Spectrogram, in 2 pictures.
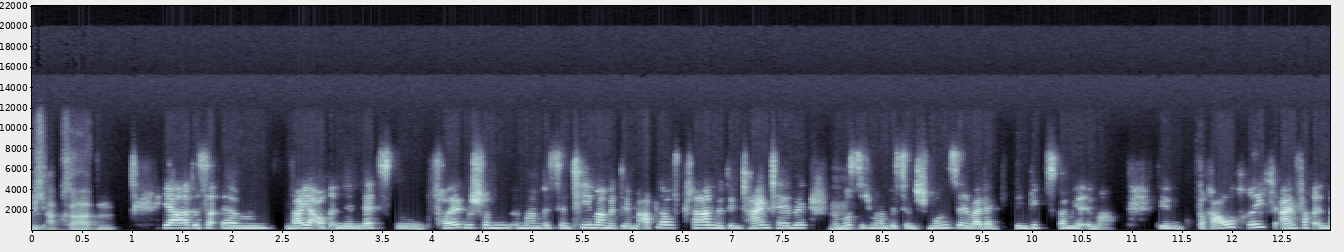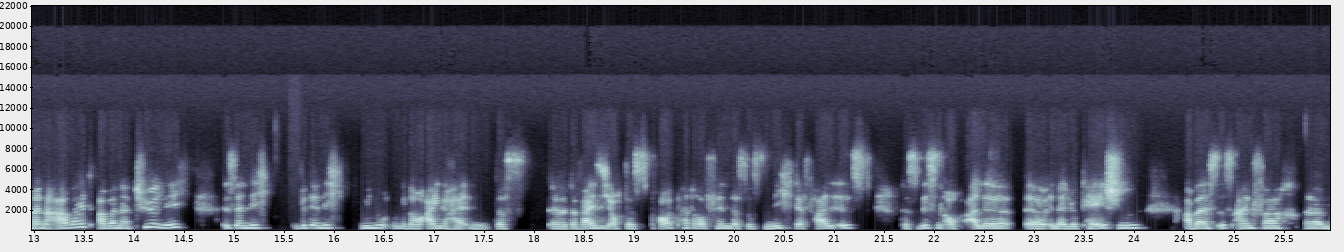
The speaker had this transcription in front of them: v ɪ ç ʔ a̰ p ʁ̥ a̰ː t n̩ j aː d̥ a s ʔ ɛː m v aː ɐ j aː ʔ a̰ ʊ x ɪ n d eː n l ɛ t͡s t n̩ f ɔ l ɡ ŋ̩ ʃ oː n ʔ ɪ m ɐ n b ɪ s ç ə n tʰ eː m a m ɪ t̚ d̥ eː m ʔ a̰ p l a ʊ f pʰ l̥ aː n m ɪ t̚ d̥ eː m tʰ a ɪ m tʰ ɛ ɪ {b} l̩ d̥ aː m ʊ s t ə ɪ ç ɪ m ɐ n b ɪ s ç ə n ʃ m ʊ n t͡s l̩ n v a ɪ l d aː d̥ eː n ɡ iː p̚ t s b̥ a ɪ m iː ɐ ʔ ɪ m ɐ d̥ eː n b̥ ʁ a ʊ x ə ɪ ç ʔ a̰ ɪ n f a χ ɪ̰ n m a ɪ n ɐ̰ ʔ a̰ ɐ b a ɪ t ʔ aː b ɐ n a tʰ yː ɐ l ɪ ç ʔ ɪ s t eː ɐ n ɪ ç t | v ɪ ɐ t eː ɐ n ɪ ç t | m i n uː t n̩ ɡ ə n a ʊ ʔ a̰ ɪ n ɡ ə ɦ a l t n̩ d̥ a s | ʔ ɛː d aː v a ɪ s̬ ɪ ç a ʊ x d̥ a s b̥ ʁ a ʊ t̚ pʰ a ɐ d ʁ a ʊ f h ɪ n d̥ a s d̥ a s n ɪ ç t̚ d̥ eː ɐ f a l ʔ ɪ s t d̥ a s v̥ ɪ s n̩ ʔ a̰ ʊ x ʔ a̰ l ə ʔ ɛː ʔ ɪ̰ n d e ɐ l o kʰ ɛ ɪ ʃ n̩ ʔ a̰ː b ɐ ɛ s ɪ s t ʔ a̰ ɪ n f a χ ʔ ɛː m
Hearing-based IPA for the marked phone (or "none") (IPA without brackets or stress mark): b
